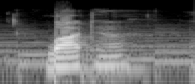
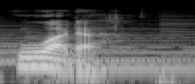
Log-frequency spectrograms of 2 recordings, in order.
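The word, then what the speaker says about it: water: इसमें 2 किस्म की प्रोनाउंसिएशन मैं आपको बताता चलूँ। वो लोग जो अपने आप को हाई स्टैंडर्ड समझते हैं उनके लिए वाटर या फिर वाडा, एक तो डी की आवाज़, एक आर को रिमूव करने वाली आवाज़, वाडा या फिर वाटर।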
